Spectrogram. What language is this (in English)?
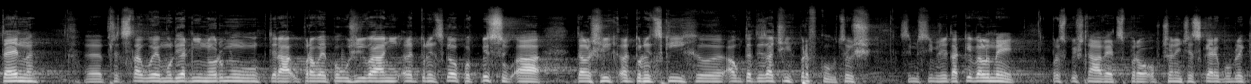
Czech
